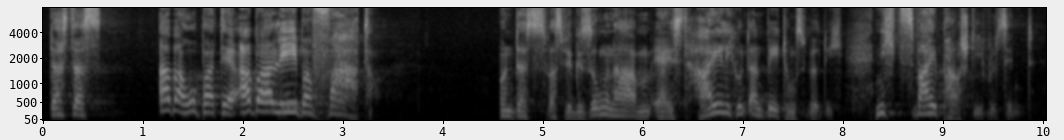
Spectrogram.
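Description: Husky, animated male preacher in a reverberant hall. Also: high-pitched, unhurried. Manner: dramatic swings from whispers to emphatic raised lines; addresses the congregation directly with rhetorical questions. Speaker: pastor. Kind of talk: sermon.

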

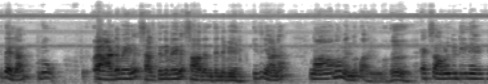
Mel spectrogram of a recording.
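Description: A teacher walks through a grammar lesson, repeating every term and example slowly, in two languages. The voice sits at a middle pitch. The room rings with noticeable echo. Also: very animated. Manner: slow and repetitive, stating each term in two languages.

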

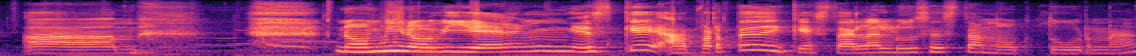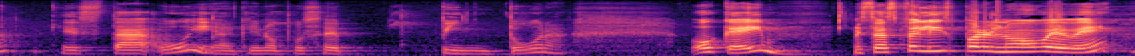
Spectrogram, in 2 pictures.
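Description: A woman casually commenting on her life-simulation game, chatty and quick to shriek in alarm. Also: medium pitch. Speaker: gameplay commentator. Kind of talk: casual let's-play commentary.

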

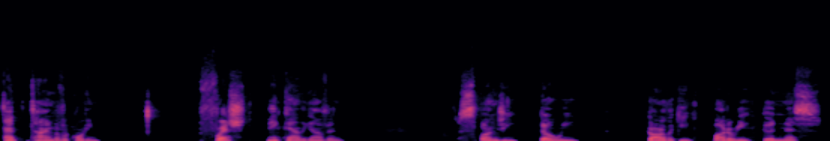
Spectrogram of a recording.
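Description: A man reviews food in a casual vlog, talking while chewing. His delivery is slow and halting, full of fillers. The recording is dry and close. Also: fairly high pitch, steady tone, no echo. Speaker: mukbang vlogger.

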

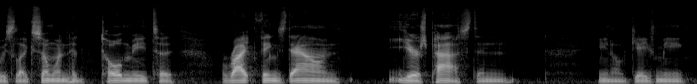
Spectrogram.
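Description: A man in his thirties, born in Greece, speaking reflectively with halting restarts as a musician guest interviewed in a recording studio. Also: a bass voice. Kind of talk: conversational interview. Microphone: studio condenser mic on stand.

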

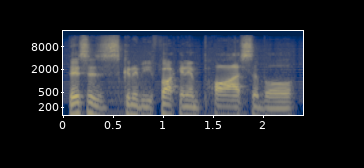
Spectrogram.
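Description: A man in his thirties with a fairly low voice, streaming a horror game. He chats casually to his viewers and swears freely as he plays. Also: fairly even intonation, normal speed, a little mellow, soft background music. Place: indoor room at a streaming desk.

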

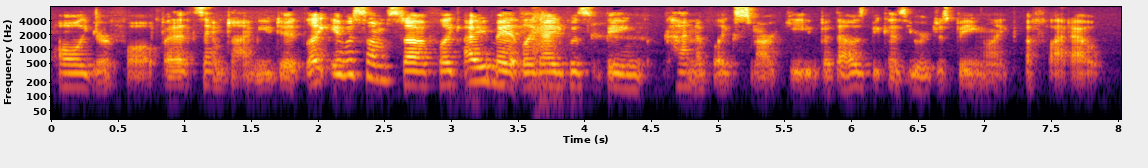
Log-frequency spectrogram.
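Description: A woman's voice: low-pitched, wildly swooping pitch, fairly quick, gravelly, hardly any pauses, husky. A young woman chatting casually as a vlog co-host, adding frequent agreeing yeahs.

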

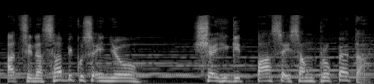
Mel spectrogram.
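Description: A man voicing Jesus as a calm, authoritative teacher in an audio Bible drama, speaking in a solemn, measured way. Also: on the high side, close to an everyday voice. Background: music.

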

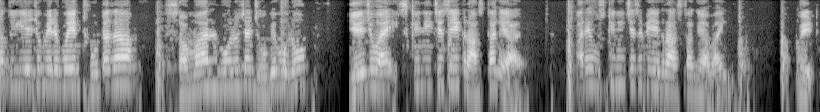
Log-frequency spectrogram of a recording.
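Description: A young man giving excited gameplay commentary as a gaming YouTuber, repeating words in a rush. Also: high-pitched, noisy background. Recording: background music under voice.

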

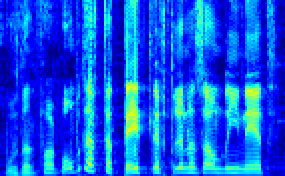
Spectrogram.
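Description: A man's voice: sits high, racing, a bit bright, no echo, soft background music. Austrian gamer man, hesitant and jumpy. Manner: hesitant, full of fillers, bursts into panicky yelps. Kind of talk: Minecraft role-play let's play.

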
